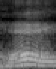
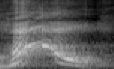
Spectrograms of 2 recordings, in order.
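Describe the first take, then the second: First: The word is said flatly, without emotion. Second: The word is said with a burst of emotion. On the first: The speaker calls it wrong. "You wouldn't say" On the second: The speaker calls it right. "you'd say, ... you must show a burst of emotion"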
